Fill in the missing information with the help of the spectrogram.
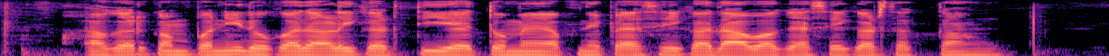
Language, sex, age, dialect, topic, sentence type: Hindi, male, 18-24, Marwari Dhudhari, banking, question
